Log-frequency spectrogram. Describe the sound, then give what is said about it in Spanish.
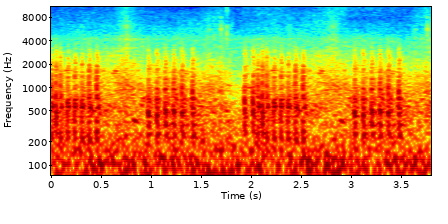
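Aircraft machine guns, overheated from an attack on a ship, fire on their own in several bursts of rapid, clattering shots over a steady low engine drone. “Tengo que enfriar las ametralladoras. Se están disparando solas solo por lo calientes que quedaron del ataque.”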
